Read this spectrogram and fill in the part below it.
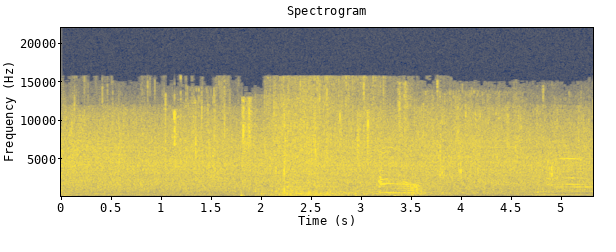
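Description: Small paws patter softly on grass.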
